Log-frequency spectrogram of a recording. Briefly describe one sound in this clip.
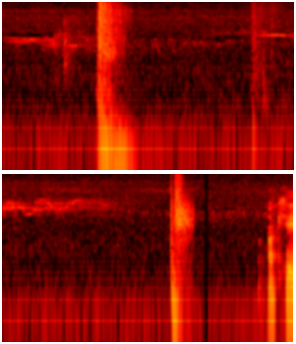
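Swords clash with sharp metallic strikes.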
